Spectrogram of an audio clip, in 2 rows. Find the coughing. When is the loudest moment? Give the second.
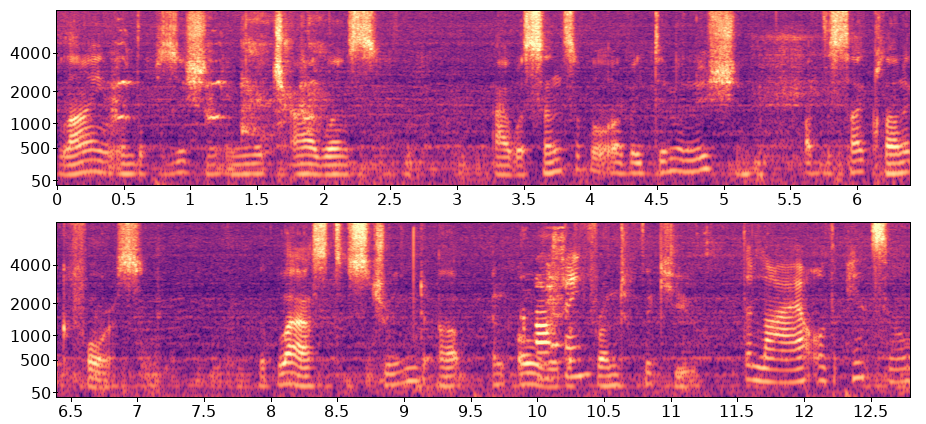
10 s.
